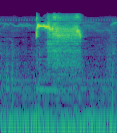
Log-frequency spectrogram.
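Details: Common swift chicks, three in a nest watched by webcam in Jerez de la Frontera, attacked by an intruder while the parents were away: one harsh, high screech lasting under a second, starting with a thin whistled note, then quiet.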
